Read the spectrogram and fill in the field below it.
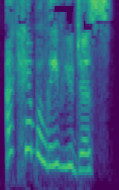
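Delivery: high-pitched teasing protest; incredulous, starting high; playful disbelief. A narrator's reading. Laughing protest to friend, cut off.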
